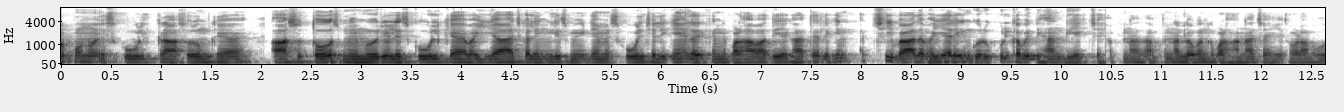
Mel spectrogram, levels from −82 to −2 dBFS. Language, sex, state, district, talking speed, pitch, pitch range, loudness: Hindi, male, Uttar Pradesh, Varanasi, 205 wpm, 110 Hz, 105-115 Hz, -18 LUFS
